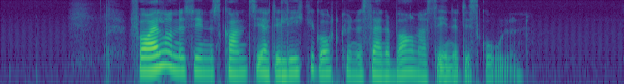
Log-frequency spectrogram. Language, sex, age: Norwegian, female, 59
